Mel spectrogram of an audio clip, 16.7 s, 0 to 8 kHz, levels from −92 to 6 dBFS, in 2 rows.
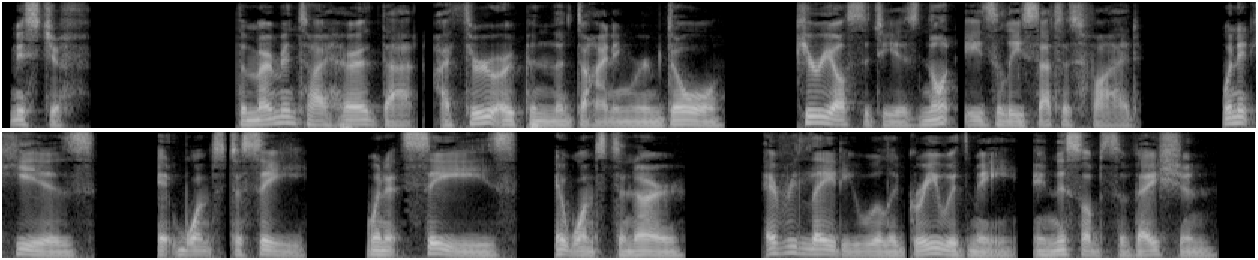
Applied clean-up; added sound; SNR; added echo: none; none; none; none.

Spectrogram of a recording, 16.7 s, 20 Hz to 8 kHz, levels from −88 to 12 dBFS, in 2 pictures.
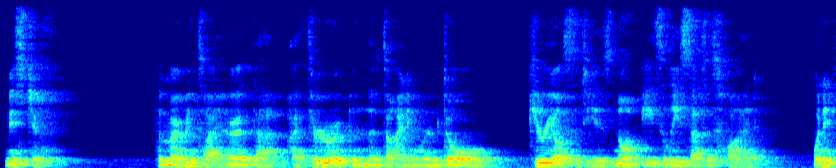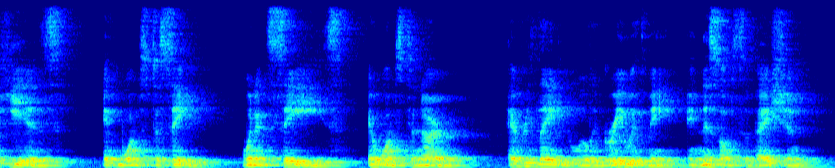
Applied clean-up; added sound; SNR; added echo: none; none; none; reverberation time 0.8 s.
